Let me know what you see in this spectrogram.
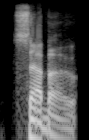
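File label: "sabot", British English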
